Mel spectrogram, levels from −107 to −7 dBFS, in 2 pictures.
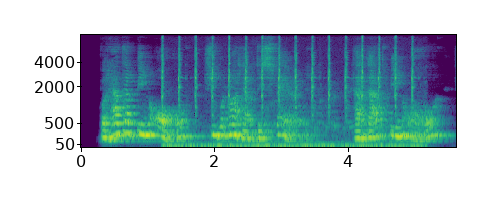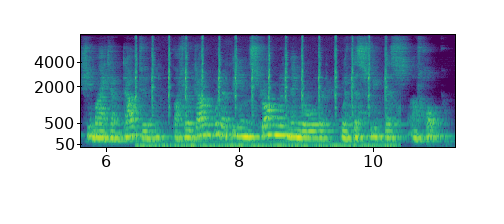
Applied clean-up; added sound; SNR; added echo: none; Tick-tock; 10 dB; reverberation time 0.6 s.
